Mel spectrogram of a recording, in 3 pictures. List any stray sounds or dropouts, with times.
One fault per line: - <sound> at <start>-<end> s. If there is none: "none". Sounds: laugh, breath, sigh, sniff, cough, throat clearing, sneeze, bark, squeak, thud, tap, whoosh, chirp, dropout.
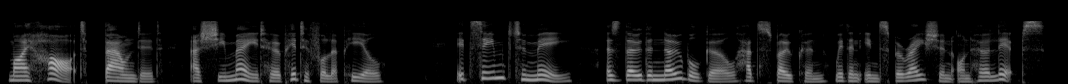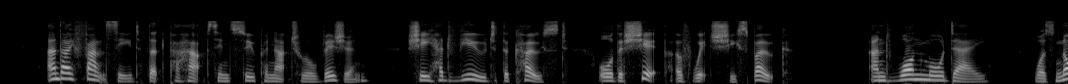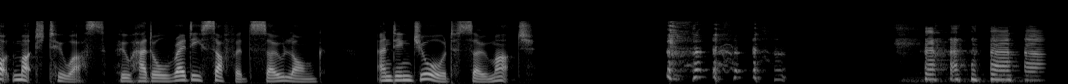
- cough at 28.0-29.2 s
- laugh at 30.3-31.8 s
